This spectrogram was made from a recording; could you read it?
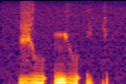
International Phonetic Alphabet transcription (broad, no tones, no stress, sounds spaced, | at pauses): ʑ uː ʔ mʲ u ʔ e̤ k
